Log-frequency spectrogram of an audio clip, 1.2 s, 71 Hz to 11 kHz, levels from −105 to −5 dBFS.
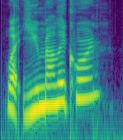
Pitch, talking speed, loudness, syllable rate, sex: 260 Hz, 145 wpm, -15 LUFS, 6.7 syllables/s, female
